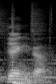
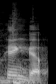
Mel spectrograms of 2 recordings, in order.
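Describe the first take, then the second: First: The word is pronounced the English way. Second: The word is pronounced the Spanish way. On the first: The speaker calls it wrong. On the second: The speaker calls it right.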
